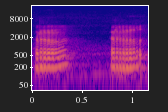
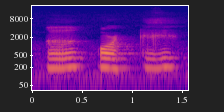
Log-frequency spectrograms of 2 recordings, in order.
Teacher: It could be a trilled R, r, r. It could be an R that is produced in the throat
